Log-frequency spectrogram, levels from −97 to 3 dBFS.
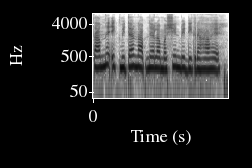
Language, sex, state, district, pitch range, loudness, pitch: Hindi, female, Arunachal Pradesh, Papum Pare, 220-250 Hz, -12 LUFS, 240 Hz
